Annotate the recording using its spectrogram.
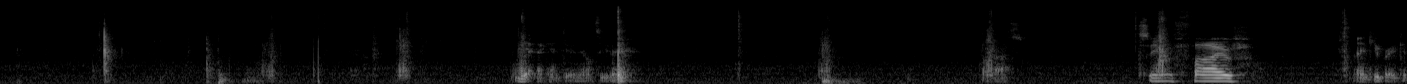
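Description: Playing cards tap and shuffle in someone's hands.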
